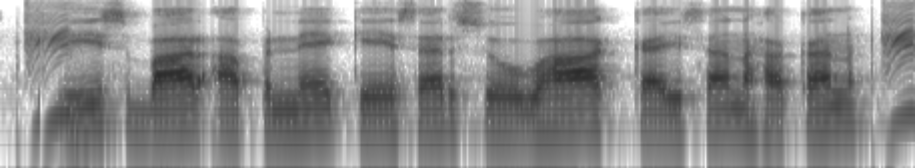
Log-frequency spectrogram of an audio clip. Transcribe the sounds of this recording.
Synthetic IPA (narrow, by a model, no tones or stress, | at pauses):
ɪsbaːɾəpnekeːsəɾsubʱakəɪsənɦəkən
